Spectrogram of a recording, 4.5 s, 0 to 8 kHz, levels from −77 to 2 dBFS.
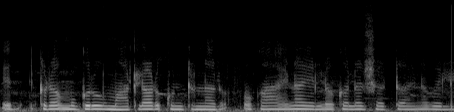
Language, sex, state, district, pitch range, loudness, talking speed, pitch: Telugu, female, Andhra Pradesh, Visakhapatnam, 215-235 Hz, -32 LUFS, 160 wpm, 225 Hz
